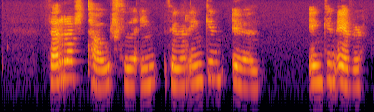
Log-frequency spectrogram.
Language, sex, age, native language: Icelandic, female, 8, Icelandic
